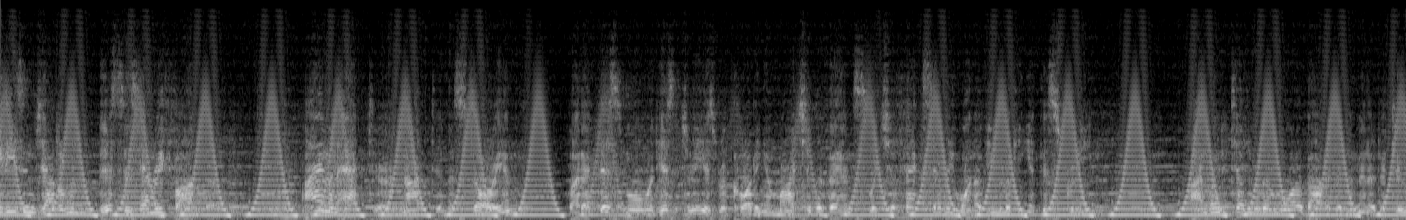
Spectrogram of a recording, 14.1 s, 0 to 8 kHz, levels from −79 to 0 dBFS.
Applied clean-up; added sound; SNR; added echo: none; Alarm; 1 dB; reverberation time 0.9 s.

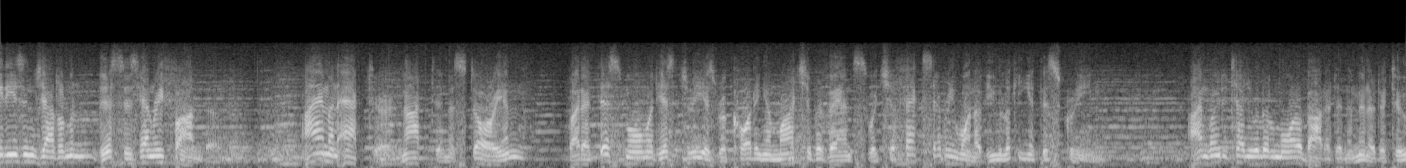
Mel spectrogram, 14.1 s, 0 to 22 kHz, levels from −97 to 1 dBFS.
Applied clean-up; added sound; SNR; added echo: none; none; none; none.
